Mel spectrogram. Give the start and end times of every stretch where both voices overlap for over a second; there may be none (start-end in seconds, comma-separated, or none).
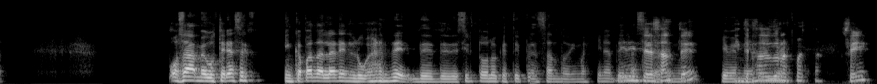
6.1-7.9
